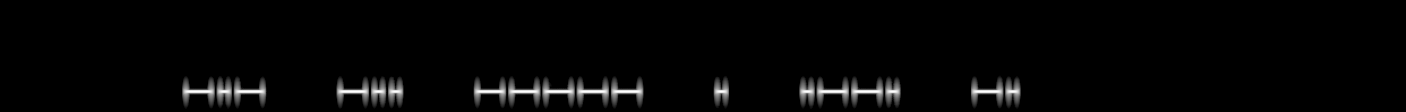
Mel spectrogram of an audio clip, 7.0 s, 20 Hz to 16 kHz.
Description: Morse code, heard as a keyed tone, about 28 wpm, spaced as for 16 wpm, 700 Hz. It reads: KD0EPN
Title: USA Call Signs - 6 Characters - 3x Character Spacing - 28wpm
